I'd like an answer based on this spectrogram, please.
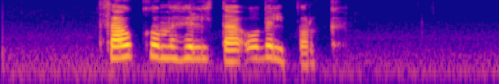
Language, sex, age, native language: Icelandic, female, 20-29, Icelandic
